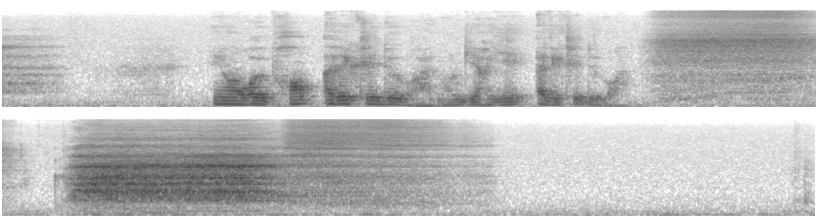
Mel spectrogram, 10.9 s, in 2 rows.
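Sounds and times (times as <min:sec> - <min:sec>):
deep inhale during a yoga breathing exercise in warrior pose: 0:00.0 - 0:01.3, 0:04.3 - 0:08.8
speech: 0:01.4 - 0:04.6.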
